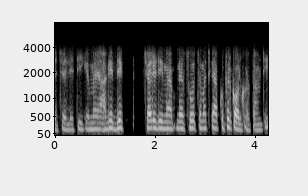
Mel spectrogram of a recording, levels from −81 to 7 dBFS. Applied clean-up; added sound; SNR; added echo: none; none; none; none.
